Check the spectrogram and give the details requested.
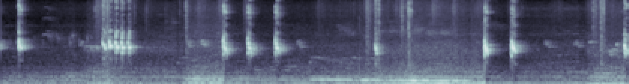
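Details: Female yellow-vented bulbul calling the male, used as a lure to make other bulbuls sing; short bright chirps repeated irregularly, with a brief chattering burst near the start, over a low steady hum.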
